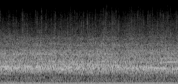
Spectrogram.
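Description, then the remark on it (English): A golf gallery at St Andrews cheers and applauds as Cameron Young's shot runs through the Valley of Sin toward the green, a steady, dense roar of clapping and voices that holds at an even, fairly loud level throughout, with no distinct speech. “Go on, keep going, listen to the crowd.”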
